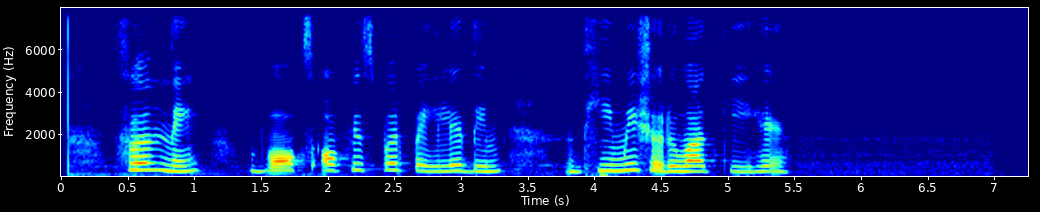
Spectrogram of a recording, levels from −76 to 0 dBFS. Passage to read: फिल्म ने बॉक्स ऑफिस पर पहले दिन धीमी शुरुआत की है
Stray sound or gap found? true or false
false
